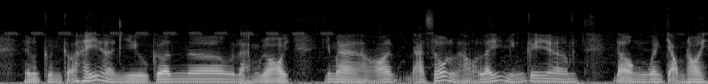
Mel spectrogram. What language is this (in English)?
Vietnamese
